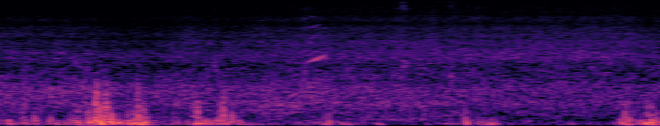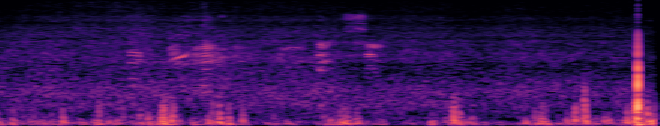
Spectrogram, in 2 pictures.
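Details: Gusty wind buffeting the microphone in bursts, with low rumbling and no clear animal calls.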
